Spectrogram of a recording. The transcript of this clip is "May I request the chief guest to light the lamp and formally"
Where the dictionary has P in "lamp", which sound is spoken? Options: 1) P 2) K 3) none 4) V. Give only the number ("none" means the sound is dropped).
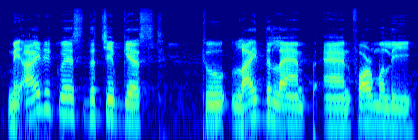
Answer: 1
